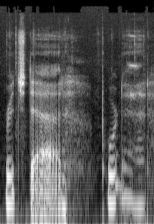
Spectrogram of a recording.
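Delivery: softly muttered while typing a search; quiet murmur. Real, not acted. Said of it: "let's go ahead and look the guy up".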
